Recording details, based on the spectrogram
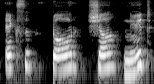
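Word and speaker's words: extortionate: तो पूरी meaning x टॉर शनेट एक्सटॉरशनेट और हमें यहां पे आखिरी में इ का उच्चारण नहीं करना।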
